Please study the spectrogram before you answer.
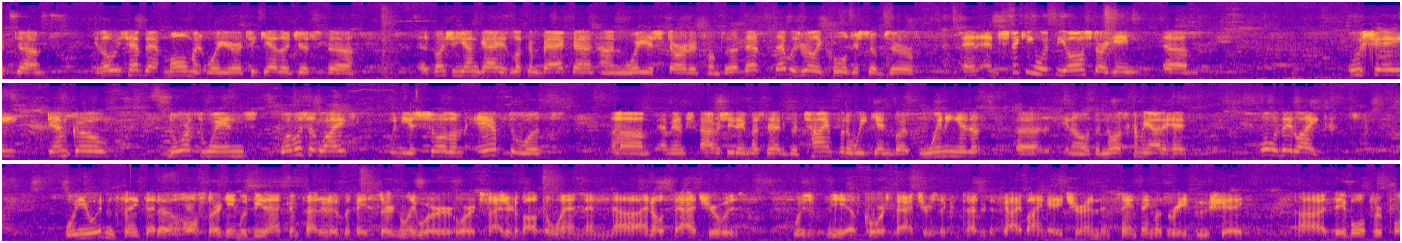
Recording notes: Live from Swifty's.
